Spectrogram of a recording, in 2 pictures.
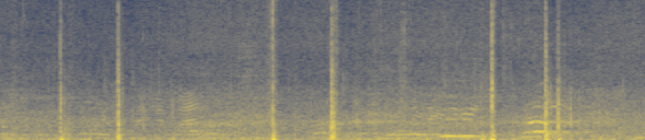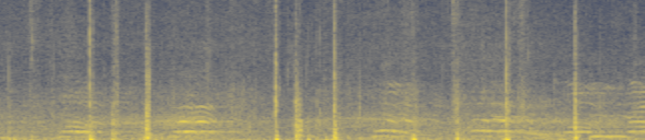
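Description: A rapid, irregular series of sharp thuds, a dozen or so, of footballs being kicked and smacking into goalkeeper gloves. Voices call out in the background between them.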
